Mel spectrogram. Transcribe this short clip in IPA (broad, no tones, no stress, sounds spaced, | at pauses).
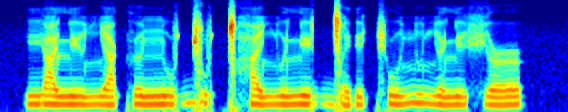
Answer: j a lʲ ø ʎ a k ø ɲ u ɡ͡ǀ u ǀʰ a ʎ u lʲ ø ɡ͡ǀ e ɾʲ ø c u ʎ u ʎ ə˞ lʲ ø ç ə˞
